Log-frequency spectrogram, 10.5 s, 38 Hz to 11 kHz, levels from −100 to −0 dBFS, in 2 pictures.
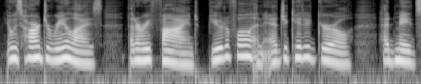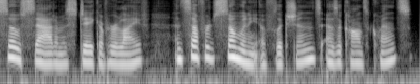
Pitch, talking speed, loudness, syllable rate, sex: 185 Hz, 165 wpm, -19 LUFS, 5.2 syllables/s, female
